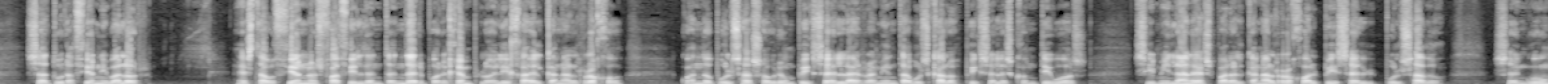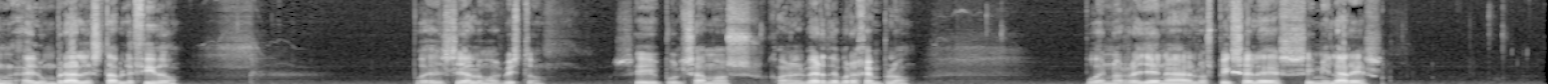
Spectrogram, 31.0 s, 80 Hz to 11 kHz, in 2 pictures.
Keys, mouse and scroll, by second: 19.8 click, 21.9 click, 22.9 click, 25.3 click, 30.3 click.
